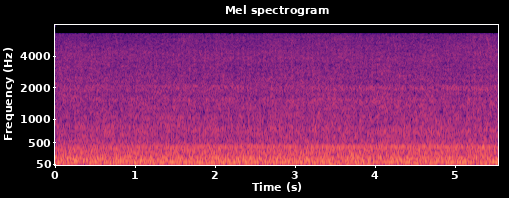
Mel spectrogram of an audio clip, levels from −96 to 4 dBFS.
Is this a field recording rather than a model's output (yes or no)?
no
